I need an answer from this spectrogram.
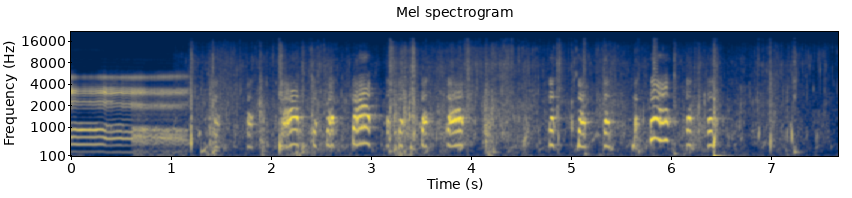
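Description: Chicken clucking stands in for a van's horn sound: a short steady electronic tone, then a rapid series of many loud, squawky clucks.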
